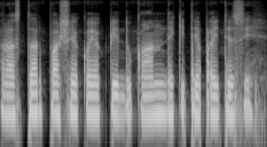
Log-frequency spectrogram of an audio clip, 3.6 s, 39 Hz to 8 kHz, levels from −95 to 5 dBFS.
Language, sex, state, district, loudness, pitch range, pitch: Bengali, male, Assam, Hailakandi, -20 LUFS, 125-130 Hz, 125 Hz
